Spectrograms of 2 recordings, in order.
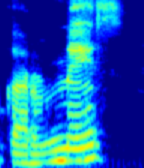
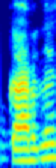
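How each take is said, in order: First: "carnés" stressed on NÉS; stress on last syllable. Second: "carne" stressed on CAR; stress on first syllable. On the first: Teacher means the university document, stressing NÉS in "carnés". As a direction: say "carnés" with the beat on the final syllable. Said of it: "se está refiriendo a ese documento universitario". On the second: Teacher contrasts food with document, stressing CAR in "carne". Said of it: "cuando digo carne se refiere a lo comestible". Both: Shown as a demonstration.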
